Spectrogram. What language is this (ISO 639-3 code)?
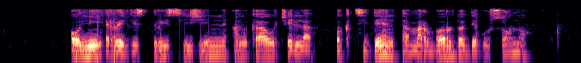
epo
